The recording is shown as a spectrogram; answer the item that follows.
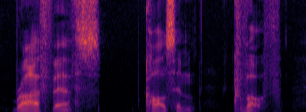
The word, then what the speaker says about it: Kvothe: We're talking about Kavoth. Kavoth. Um, there's been a lot lots of different ideas on how to pronounce his name. Rafs calls him Kavoth.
